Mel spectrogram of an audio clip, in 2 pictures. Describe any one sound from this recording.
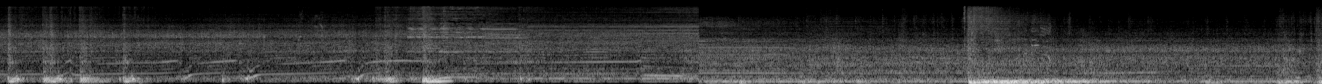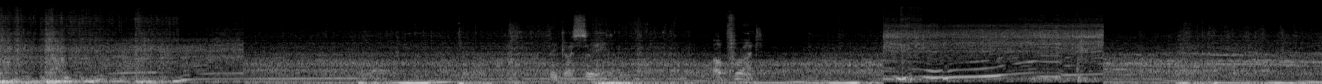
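A car engine roars while driving over sand.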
